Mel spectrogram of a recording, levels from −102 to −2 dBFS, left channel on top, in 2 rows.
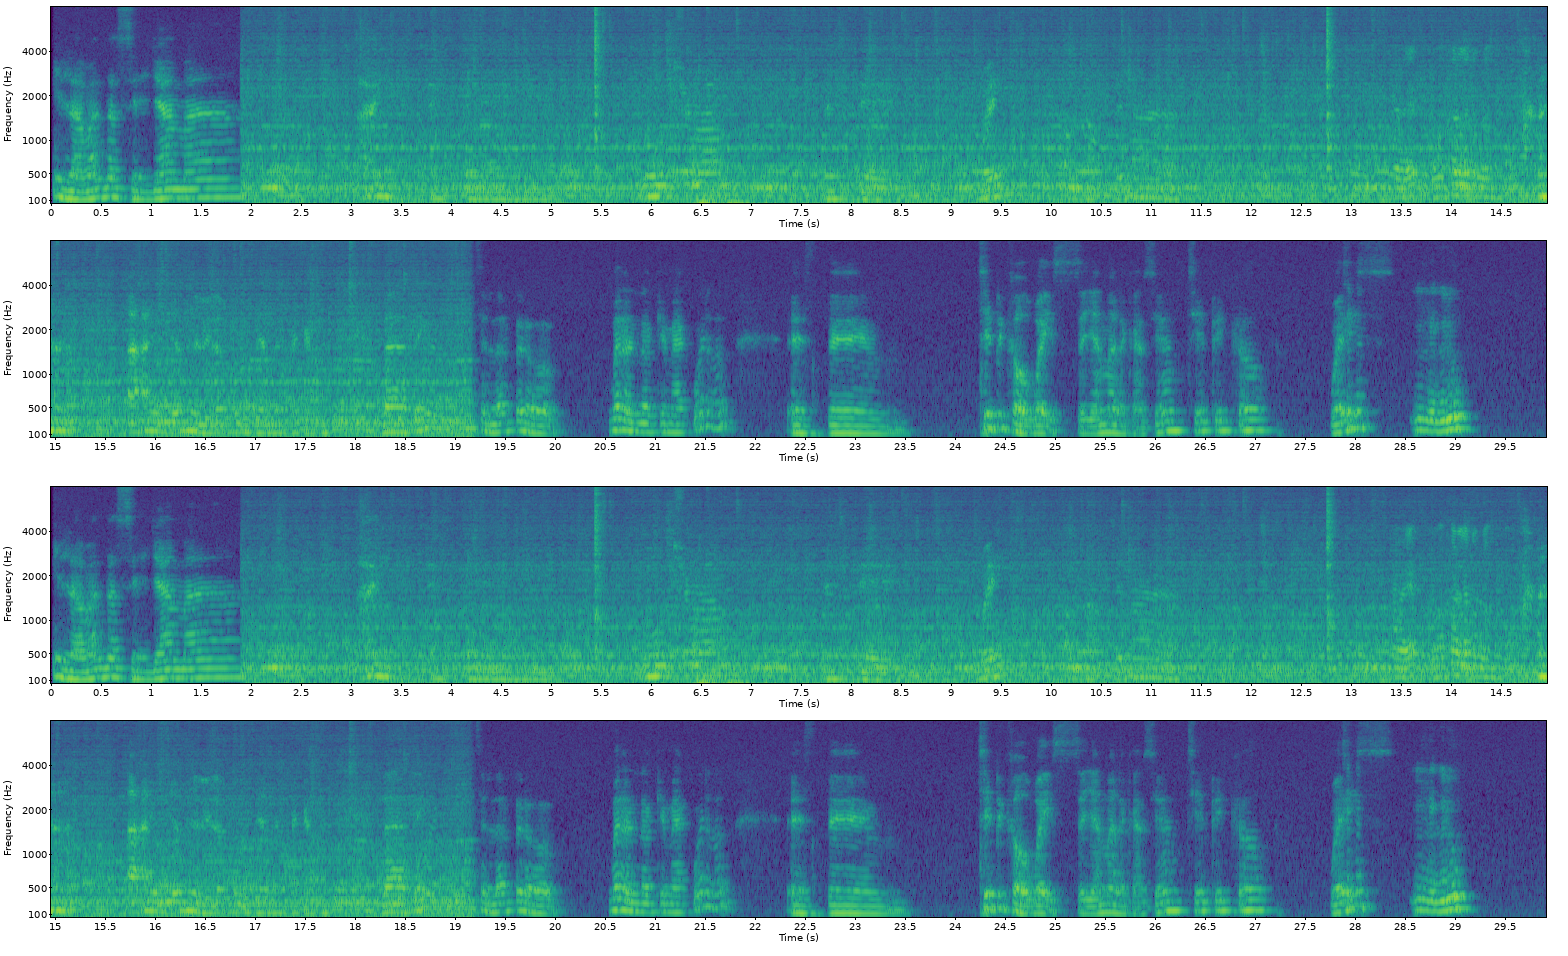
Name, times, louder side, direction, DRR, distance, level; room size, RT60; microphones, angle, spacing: voice 1, 0.0-2.0 3.0-3.4 3.7-5.1 5.8-6.9 7.7-8.8 9.2-9.7 10.3-11.3 14.7-15.3 15.7-20.0 20.5-21.9 22.3-23.5 24.2-27.1 27.7-28.1, equal, 20° right, 1.1 m, -28 dB
sound 1, 1.9-19.2, left 1 dB, 20° left, 0.8 m, -28 dB
voice 2, 13.4-14.7 28.5-29.1, equal, 55° right, 1.1 m, -26 dB
3.1 x 2.8 x 3.2 m
head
